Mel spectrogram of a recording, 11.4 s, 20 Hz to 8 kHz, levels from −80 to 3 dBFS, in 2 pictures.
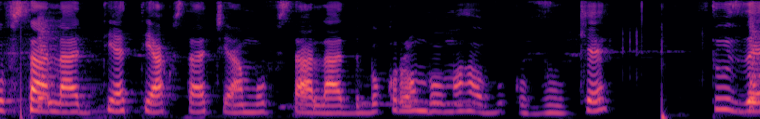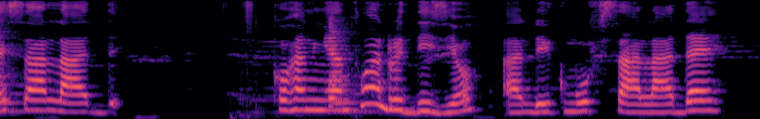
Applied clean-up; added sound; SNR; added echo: classical method Wiener filter.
